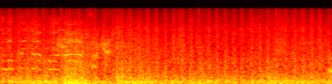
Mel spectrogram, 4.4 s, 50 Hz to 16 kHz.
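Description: Rapid gunfire from shock troopers in a Company of Heroes 2 battle, dense continuous crackle of small-arms bursts with battle noise throughout and a brief louder flurry near the start.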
